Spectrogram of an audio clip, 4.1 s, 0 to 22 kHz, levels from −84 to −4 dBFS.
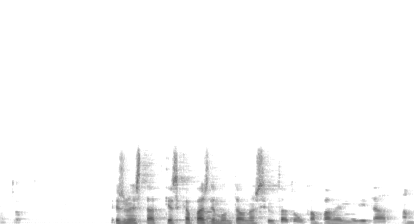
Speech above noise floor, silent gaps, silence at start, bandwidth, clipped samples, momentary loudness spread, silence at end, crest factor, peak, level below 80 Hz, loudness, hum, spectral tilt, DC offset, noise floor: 40 dB; none; 0.15 s; 8 kHz; under 0.1%; 10 LU; 0 s; 24 dB; -18 dBFS; -84 dBFS; -40 LUFS; none; -4.5 dB/octave; under 0.1%; -80 dBFS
